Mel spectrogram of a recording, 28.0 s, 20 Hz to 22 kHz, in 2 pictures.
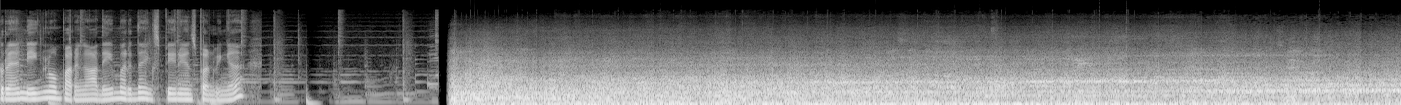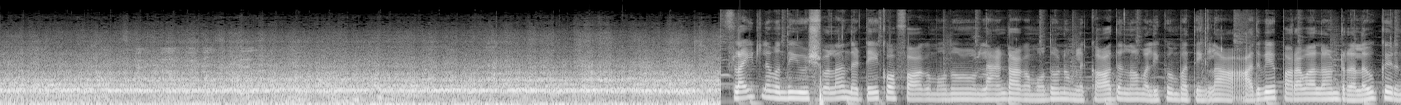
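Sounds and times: underground train rumbling: 4.5s - 21.2s
train whining tone: 4.5s - 21.3s.

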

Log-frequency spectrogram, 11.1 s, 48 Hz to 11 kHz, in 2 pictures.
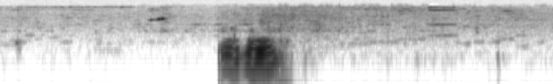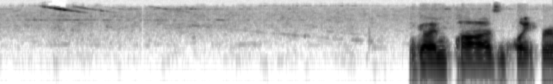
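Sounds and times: faint high bird chirps: 1.3s - 9.3s
high falling bird chirp: 1.4s - 3.4s, 4.2s - 8.8s.

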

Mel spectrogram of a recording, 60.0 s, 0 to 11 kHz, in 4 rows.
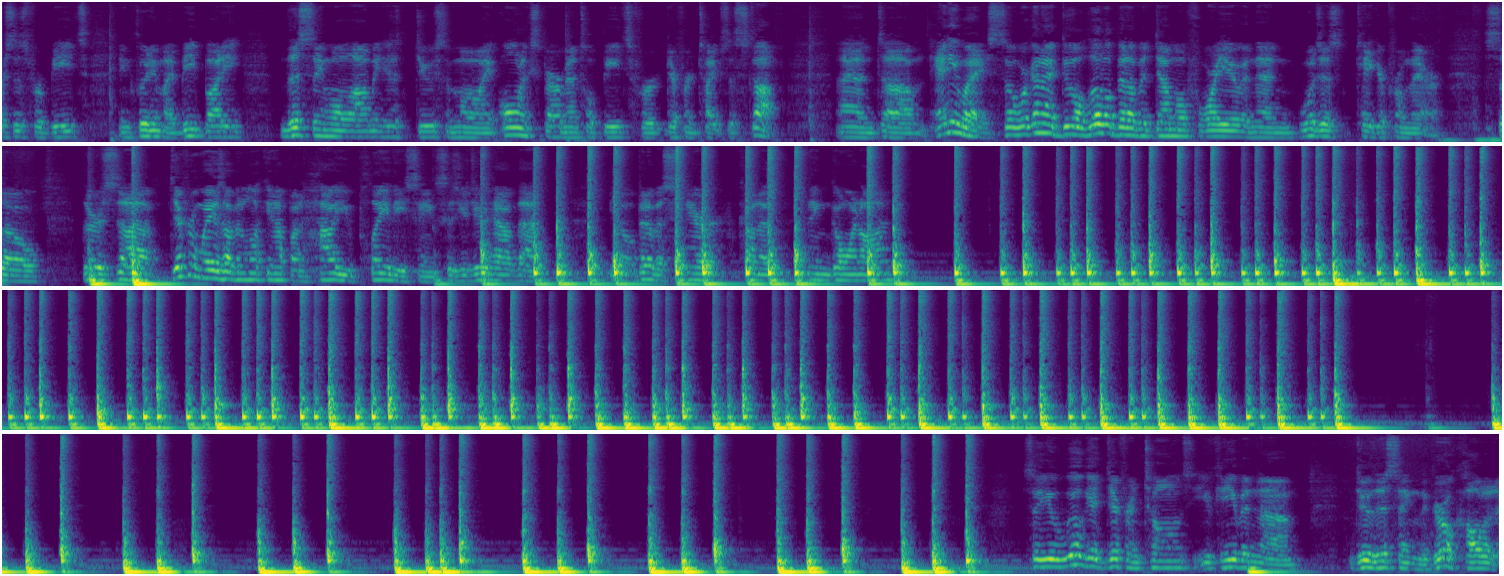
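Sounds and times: cajon played by hand: 19.3s - 43.5s.

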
